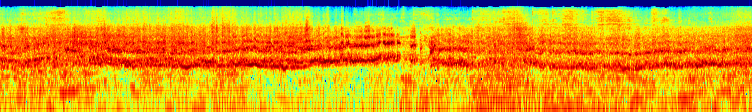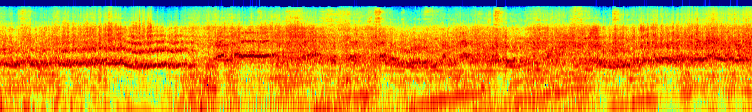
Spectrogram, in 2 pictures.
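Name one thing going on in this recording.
A car engine roars and revs loudly, rising and falling again and again.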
